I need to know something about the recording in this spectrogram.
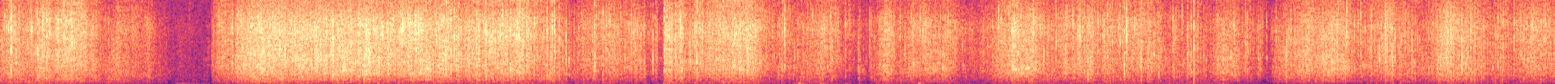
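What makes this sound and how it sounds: A sheet of thin white printed tissue wrapping paper lies flat on a carpet and is rubbed and scratched with long painted nails and fingertips. The result is a steady, bright crinkling and rustling hiss that swells and fades in waves, with a few soft scratches between them.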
